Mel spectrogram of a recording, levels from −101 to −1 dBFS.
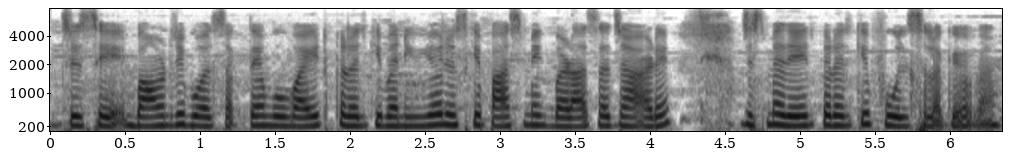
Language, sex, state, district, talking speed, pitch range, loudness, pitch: Hindi, female, Uttar Pradesh, Budaun, 275 wpm, 220-245 Hz, -16 LUFS, 230 Hz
